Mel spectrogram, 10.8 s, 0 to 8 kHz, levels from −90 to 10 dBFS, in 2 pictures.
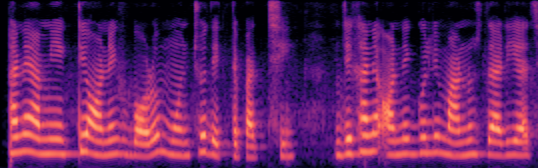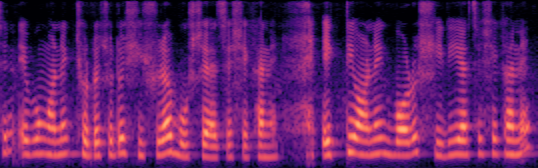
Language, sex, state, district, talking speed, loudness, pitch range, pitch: Bengali, female, West Bengal, Jalpaiguri, 160 wpm, -16 LUFS, 230-265 Hz, 250 Hz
